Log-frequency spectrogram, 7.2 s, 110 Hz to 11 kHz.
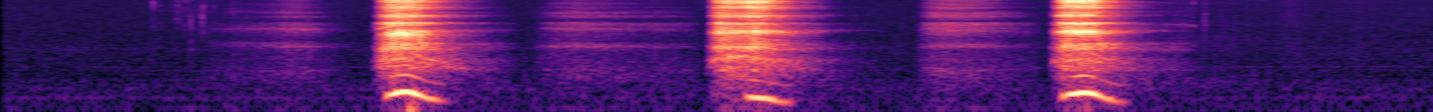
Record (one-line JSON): {"exhalation_length": "7.2 s", "exhalation_amplitude": 3304, "exhalation_signal_mean_std_ratio": 0.3, "survey_phase": "beta (2021-08-13 to 2022-03-07)", "age": "18-44", "gender": "Female", "wearing_mask": "No", "symptom_cough_any": true, "symptom_new_continuous_cough": true, "symptom_runny_or_blocked_nose": true, "symptom_shortness_of_breath": true, "symptom_sore_throat": true, "symptom_fatigue": true, "symptom_headache": true, "symptom_change_to_sense_of_smell_or_taste": true, "symptom_onset": "3 days", "smoker_status": "Never smoked", "respiratory_condition_asthma": false, "respiratory_condition_other": false, "recruitment_source": "Test and Trace", "submission_delay": "2 days", "covid_test_result": "Positive", "covid_test_method": "RT-qPCR"}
